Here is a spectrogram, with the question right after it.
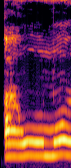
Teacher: kita kena dengung tebal kerana tanwin ini bertemu dengan huruf isti'la. Huruf ta adalah huruf isti'la, ya, jadi tebal, ya.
